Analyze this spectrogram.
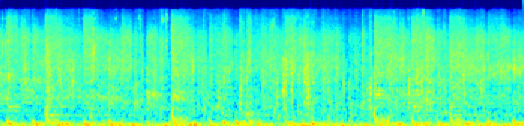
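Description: Explosions boom through a film scene as a loud, continuous rumble broken by many sharp, heavy bursts.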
